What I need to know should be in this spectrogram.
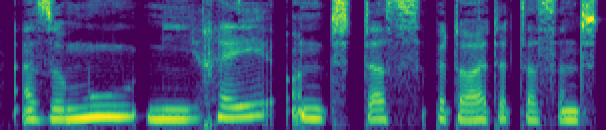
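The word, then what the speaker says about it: Mu Ni Hei (慕尼黑): Also dass man eben die Silben nennt im Chinesischen, die dem Wort aus dem Ausland besonders nahe kommen, in dem Fall Mu, also Mü gibt es nicht, das Mü von München, aber es gibt Mu, also nimmt man ein Mu und dann nimmt man Zeichen, die zumindest keine schlimme Bedeutung haben, sondern vielleicht was Neutrales.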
